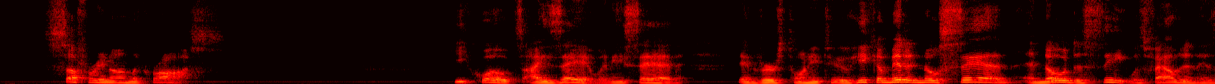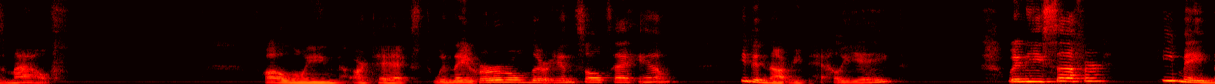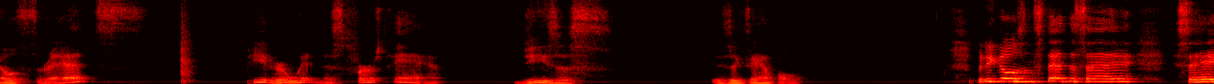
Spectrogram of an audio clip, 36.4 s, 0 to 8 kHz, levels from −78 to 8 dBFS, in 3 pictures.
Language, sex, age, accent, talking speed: English, male, 50-69, American, 95 wpm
